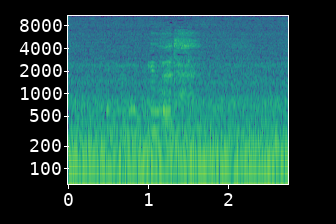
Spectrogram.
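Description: A woman laughs with delight over a loudspeaker.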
